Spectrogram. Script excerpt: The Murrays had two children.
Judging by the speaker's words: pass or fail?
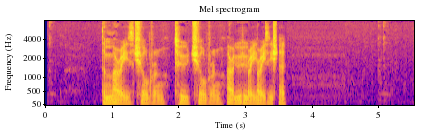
fail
